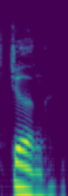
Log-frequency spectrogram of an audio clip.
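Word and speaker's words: Truong: The correct, that I always go by Trung because that's the easiest, right? But the correct pronunciation of my last name is Chung.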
